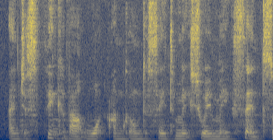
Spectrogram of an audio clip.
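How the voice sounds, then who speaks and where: There is noticeable background noise. Through it, a woman talks. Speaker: YouTube vlogger sharing life experiences. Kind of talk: casual vlog talk to camera. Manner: hesitant with many fillers.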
